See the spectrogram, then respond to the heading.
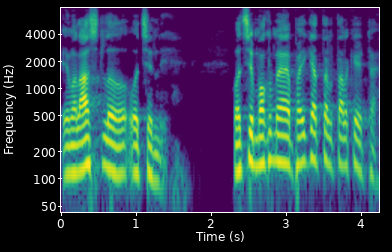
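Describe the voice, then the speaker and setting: A man, preaching a sermon as a pastor and telling a story in a lively way. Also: mid-range voice, moderate pace. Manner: lively storyteller who acts out dialogue. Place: church hall. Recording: long hall reverb.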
